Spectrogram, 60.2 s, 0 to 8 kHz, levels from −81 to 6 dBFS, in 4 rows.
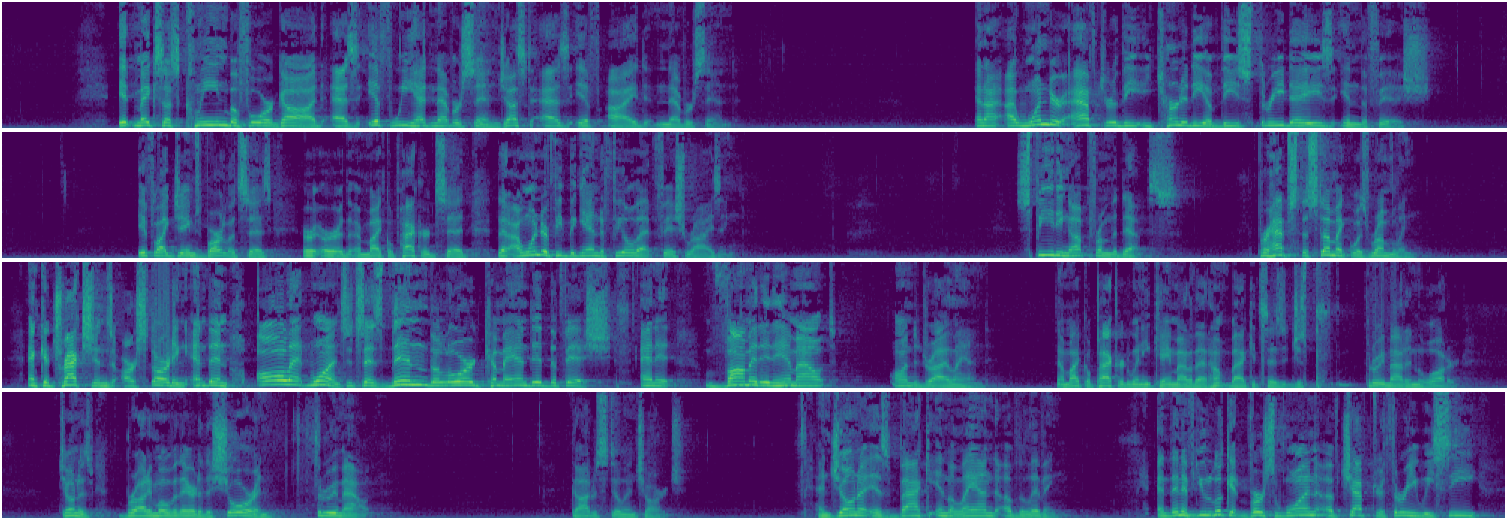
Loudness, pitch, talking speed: -24 LUFS, 160 Hz, 150 wpm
